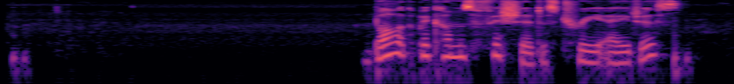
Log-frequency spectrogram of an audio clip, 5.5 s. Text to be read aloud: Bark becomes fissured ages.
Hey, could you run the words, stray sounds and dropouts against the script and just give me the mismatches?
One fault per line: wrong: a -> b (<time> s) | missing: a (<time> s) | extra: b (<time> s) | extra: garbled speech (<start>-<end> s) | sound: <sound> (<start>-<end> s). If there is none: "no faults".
extra: as tree (4.1 s)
